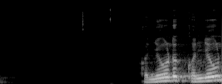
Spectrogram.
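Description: Near silence broken by two faint, sharp computer-mouse clicks about a second in, then a man starts speaking.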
